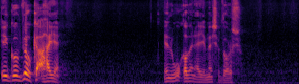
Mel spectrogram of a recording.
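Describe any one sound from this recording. A middle-aged man speaks into a microphone in a firm, measured voice.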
